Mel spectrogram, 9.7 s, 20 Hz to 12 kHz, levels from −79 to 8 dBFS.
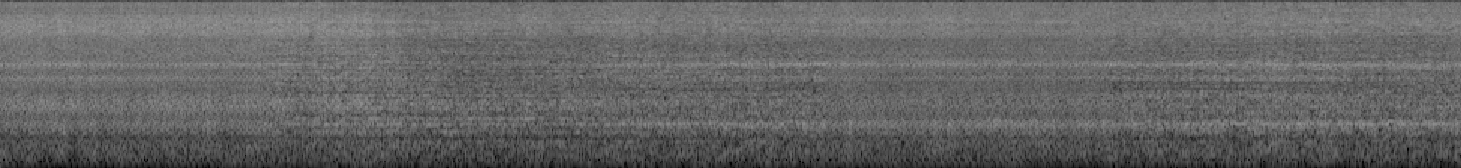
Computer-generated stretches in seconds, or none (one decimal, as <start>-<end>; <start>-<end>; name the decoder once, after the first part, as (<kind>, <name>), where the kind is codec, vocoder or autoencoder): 0.0-1.8 (autoencoder, DAC-VAE); 5.5-7.4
